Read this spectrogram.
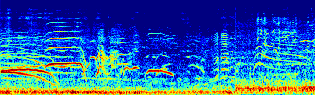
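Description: A roller coaster rumbles loudly along its track.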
